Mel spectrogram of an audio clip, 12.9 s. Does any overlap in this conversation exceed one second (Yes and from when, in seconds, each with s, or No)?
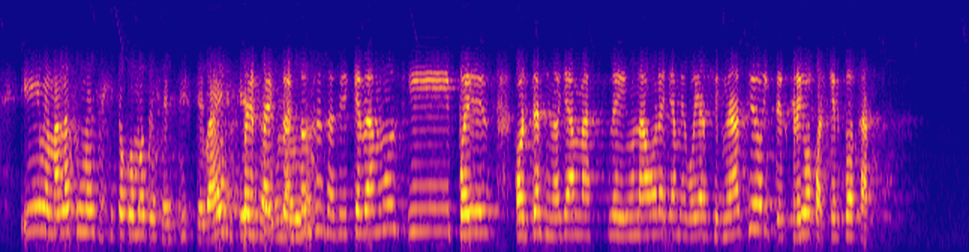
Yes, from 2.9 s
